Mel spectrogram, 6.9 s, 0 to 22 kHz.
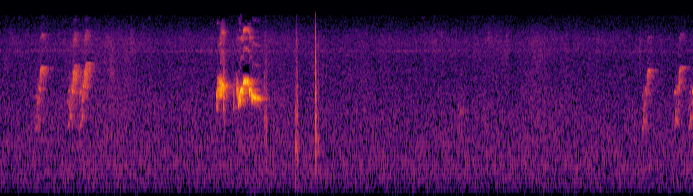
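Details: Wild old red-whiskered bulbul, tall-crested and dark-bibbed, trapped 15 October 2018: soft high chirps, one loud bubbly phrase midway, a few sharp clicks, then more faint chirps near the end.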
